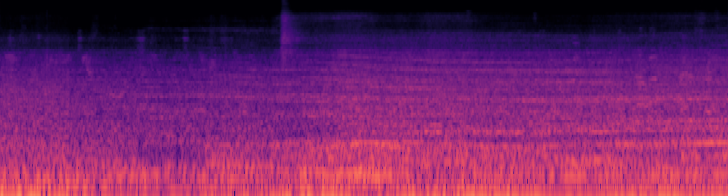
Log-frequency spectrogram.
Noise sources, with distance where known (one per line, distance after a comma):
large-sounding engine, near
person or small group talking, near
